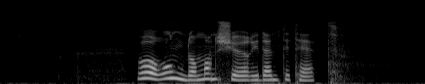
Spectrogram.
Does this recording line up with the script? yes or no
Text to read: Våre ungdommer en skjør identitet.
yes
